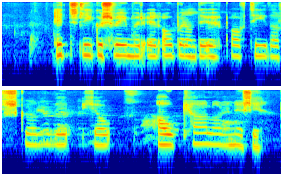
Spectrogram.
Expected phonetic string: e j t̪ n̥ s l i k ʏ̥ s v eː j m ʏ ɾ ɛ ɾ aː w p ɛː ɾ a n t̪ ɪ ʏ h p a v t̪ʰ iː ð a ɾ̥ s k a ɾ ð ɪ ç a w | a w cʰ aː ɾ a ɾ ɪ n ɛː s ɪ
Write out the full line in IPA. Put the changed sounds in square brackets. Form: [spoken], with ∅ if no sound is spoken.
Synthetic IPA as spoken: e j t̪ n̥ s l [iː] k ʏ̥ s v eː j m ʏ ɾ ɛ ɾ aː w p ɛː ɾ a n t̪ ɪ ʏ h p a v t̪ʰ iː ð a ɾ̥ s k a ɾ ð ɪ ç a w | a w cʰ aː [l] a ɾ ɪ n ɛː s ɪ

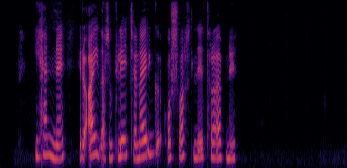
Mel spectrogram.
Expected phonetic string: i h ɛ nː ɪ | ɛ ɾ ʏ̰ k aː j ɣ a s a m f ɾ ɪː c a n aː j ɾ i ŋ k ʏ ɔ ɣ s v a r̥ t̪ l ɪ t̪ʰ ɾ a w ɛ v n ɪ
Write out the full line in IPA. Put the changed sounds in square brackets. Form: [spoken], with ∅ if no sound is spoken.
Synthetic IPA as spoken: i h ɛ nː ɪ | ɛ ɾ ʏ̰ [ʔ] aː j [ð] a s [ɛ] m f [l] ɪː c a n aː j ɾ i ŋ k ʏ ɔ ɣ s v a r̥ t̪ l ɪ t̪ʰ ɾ a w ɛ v n ɪ

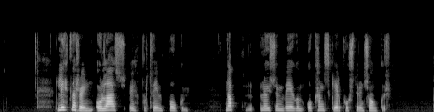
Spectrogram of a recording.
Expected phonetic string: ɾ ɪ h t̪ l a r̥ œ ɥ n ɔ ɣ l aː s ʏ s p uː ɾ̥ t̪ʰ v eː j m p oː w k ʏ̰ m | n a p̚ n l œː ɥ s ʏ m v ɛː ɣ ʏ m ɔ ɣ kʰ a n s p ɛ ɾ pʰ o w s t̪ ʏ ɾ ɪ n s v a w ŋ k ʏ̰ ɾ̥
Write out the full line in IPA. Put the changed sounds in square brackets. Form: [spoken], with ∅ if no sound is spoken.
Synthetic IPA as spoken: [l] ɪ h t̪ l a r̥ œ ɥ n ɔ ɣ l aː s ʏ [h] p [u] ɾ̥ t̪ʰ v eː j m p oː w k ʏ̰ m | n a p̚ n l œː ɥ s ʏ m v ɛː ɣ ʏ m ɔ ɣ kʰ a n s [c] ɛ ɾ pʰ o w s t̪ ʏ ɾ ɪ n s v a w ŋ k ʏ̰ ɾ̥

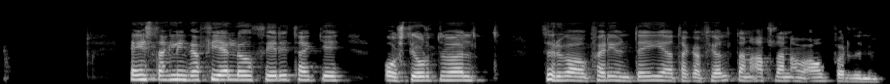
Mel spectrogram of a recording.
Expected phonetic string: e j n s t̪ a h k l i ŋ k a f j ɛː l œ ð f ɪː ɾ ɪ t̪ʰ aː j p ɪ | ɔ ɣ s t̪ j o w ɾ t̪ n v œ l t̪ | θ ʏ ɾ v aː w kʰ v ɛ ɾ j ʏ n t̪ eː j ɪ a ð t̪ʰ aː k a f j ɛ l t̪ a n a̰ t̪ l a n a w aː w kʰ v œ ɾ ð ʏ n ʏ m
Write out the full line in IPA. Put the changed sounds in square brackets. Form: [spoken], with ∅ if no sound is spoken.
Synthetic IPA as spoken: e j n s t̪ a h k l i ŋ k a f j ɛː l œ [ɣ] f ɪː ɾ ɪ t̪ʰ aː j [c] ɪ | ɔ ɣ s t̪ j o w ɾ t̪ n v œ l t̪ | θ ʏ ɾ v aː w kʰ v ɛ ɾ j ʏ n t̪ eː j ɪ a ð t̪ʰ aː k a f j [œ] l t̪ a n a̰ t̪ l a n a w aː w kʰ v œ ɾ ð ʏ n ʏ m

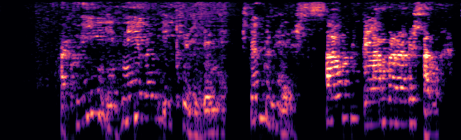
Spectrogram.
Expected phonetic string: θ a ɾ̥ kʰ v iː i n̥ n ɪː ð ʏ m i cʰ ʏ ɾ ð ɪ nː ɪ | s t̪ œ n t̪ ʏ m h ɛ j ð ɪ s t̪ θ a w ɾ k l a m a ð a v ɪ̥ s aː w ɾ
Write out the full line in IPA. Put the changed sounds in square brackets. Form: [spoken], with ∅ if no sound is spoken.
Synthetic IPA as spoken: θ a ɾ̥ kʰ v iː i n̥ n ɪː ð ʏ m i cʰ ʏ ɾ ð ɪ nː ɪ | s t̪ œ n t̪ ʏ m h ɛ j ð ɪ s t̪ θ a w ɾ k l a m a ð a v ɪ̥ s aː w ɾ

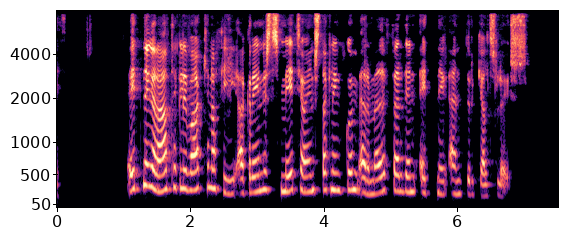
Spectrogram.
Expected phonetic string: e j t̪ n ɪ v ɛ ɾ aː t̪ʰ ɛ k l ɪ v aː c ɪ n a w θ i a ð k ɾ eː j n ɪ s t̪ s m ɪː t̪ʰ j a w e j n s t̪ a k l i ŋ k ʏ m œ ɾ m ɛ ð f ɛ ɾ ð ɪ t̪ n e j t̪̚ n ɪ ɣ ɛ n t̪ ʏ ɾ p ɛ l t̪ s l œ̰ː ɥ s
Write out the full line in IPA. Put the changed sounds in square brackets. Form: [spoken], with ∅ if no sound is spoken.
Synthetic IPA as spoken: e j t̪ n ɪ [ɣ] ɛ ɾ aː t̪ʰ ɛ k l ɪ v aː c ɪ n a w θ i a ð k ɾ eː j n ɪ s t̪ s m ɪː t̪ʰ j a w e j n s t̪ a k l i ŋ k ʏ m [ɛ] ɾ m ɛ ð f ɛ ɾ ð ɪ [∅] n e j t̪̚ n ɪ ɣ ɛ n t̪ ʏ ɾ [c] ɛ l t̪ s l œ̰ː ɥ s

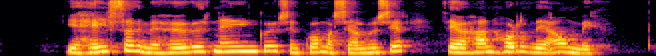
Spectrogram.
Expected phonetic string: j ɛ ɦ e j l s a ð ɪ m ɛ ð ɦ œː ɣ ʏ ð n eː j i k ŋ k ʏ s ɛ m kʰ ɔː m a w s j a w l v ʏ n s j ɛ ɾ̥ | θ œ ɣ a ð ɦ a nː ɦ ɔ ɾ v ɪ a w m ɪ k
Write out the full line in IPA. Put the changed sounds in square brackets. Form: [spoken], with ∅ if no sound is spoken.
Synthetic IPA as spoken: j ɛ ɦ e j l s a ð ɪ m ɛ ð ɦ œː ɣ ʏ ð n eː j i [∅] ŋ k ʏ s ɛ m kʰ ɔː m a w s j a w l v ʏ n s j ɛ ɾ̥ | θ [ɛ] ɣ a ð ɦ a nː ɦ ɔ ɾ [ð] ɪ a w m ɪ [x]

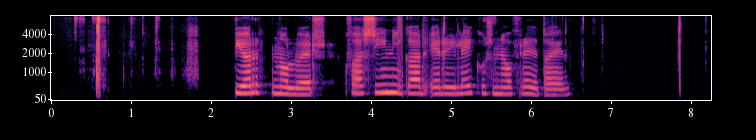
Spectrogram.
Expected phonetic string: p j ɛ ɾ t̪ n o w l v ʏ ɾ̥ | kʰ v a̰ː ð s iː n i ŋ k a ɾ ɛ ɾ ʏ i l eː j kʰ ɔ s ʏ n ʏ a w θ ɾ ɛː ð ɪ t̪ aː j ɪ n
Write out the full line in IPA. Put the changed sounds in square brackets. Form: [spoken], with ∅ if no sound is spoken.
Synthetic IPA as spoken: p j [œ] ɾ t̪ n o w l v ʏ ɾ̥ | kʰ v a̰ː ð s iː n i ŋ k a ɾ ɛ ɾ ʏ i l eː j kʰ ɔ s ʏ n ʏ a w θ ɾ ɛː ð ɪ t̪ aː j ɪ n

